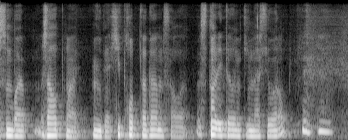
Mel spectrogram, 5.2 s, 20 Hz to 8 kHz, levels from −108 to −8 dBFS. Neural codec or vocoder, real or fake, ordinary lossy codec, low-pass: codec, 44.1 kHz, 7.8 kbps, Pupu-Codec; fake; none; 7.2 kHz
